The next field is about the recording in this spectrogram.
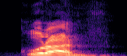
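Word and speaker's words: قرآن: 그래서 흔히 이 이슬람교의 경전이라고 할 수 있는 꾸란, 뭐 코란, 쿠란 이렇게 표현하는데 발음상 꾸란이 더 적합합니다.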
